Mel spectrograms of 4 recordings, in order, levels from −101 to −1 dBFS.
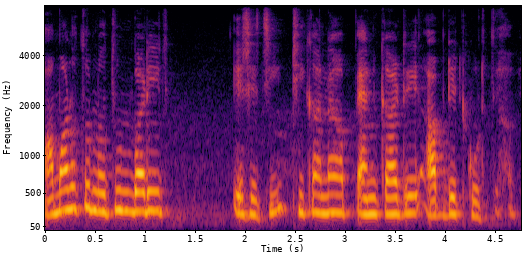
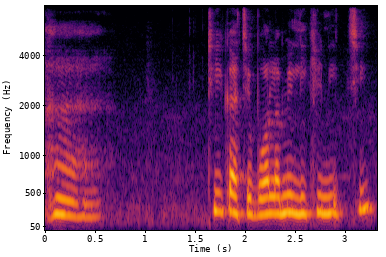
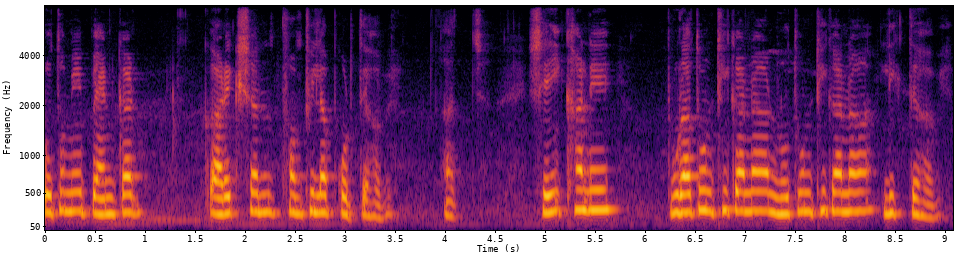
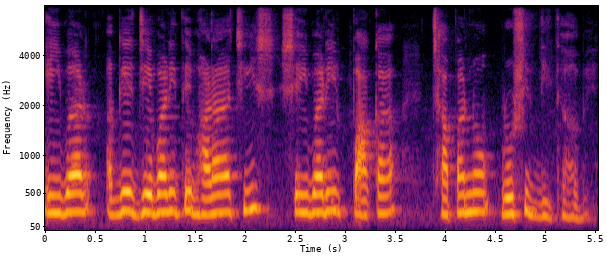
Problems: constant background noise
